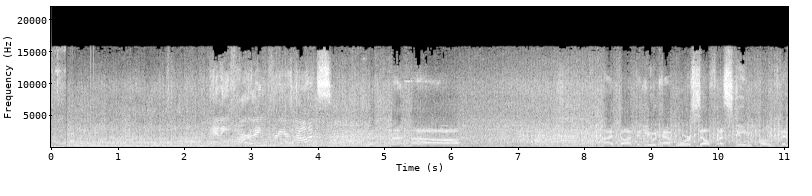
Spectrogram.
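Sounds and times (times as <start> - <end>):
loud engine drone: 0.0 - 11.0.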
